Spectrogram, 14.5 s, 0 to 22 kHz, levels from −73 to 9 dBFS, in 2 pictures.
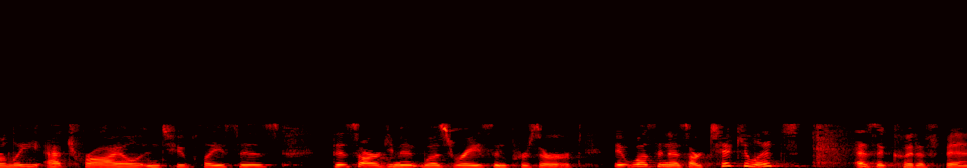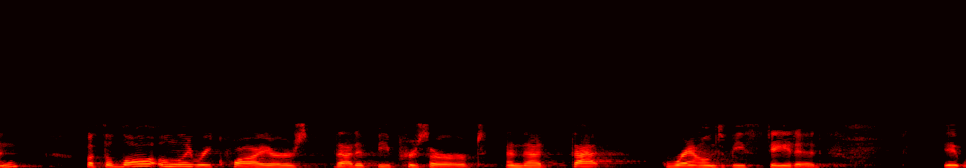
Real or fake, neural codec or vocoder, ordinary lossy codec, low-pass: real; none; MP3, 24 kbps; 7.2 kHz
